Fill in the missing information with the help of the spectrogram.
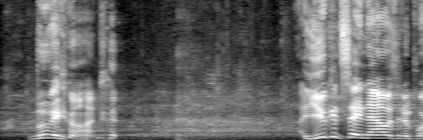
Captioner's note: laughter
